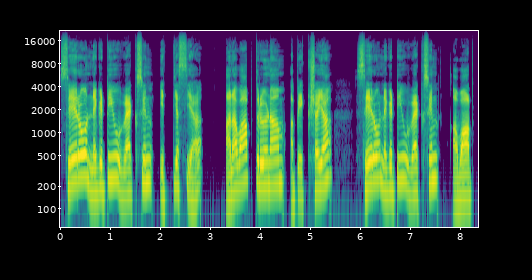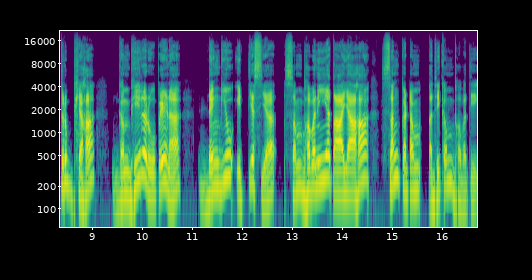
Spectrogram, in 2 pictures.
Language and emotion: Sanskrit, neutral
